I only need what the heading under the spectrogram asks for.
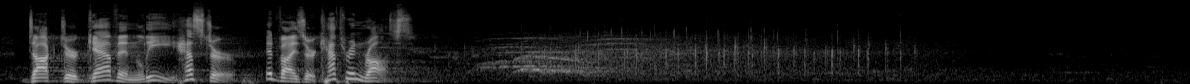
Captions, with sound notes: Dr. Gavin Lee Hester. Advisor, Kathryn Ross. (audience cheers)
